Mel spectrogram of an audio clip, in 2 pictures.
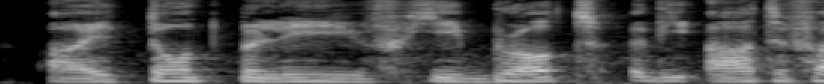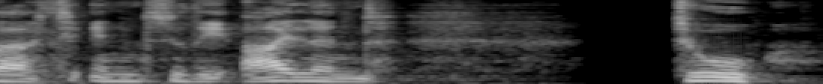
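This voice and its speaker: Using a put-on character voice, a man speaks at a fairly slow pace in a medium pitch with monotone, flat intonation. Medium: actual play. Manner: measured, formal, kindly.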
